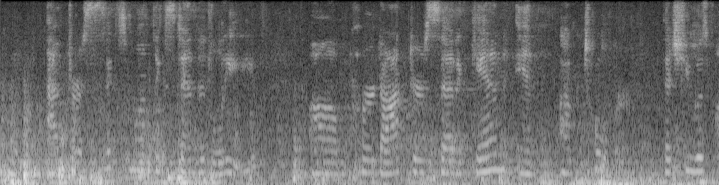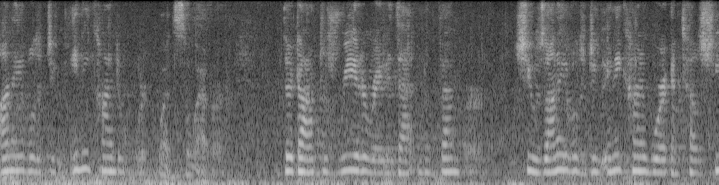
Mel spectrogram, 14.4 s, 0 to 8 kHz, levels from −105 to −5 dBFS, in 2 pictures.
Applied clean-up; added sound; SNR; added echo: none; Thunder / Rain; -2 dB; reverberation time 1.7 s.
